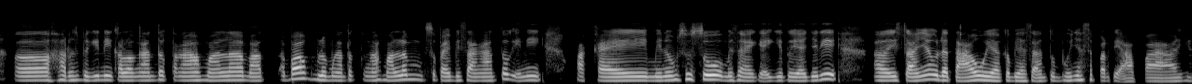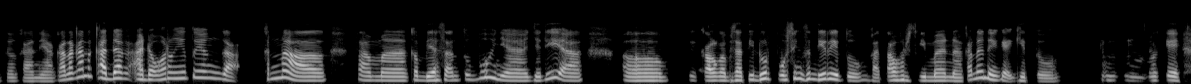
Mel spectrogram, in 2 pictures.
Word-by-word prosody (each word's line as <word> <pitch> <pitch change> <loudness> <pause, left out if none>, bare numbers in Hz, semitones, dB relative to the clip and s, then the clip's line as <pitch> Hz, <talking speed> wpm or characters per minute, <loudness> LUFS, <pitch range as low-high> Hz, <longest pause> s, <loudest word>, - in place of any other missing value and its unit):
eee, 190 0 +3
harus 200 0 -2
begini, 200 +1 -1
kalau 185 -1 +1
ngantuk 190 +2 -2
tengah 190 0 0
malam, 195 +1 +2
apa 200 +6 +1
belum 200 -4 0
ngantuk 185 +3 -5
tengah 190 +1 -5
malam 215 +4 0
supaya 190 -2 -4
bisa 185 0 -3
ngantuk 180 +8 -2
ini 195 +1 -2 0.3
pakai 180 0 +2
minum 180 +4 +1
susu 220 -3 +5
misalnya 180 -3 -2
kayak 155 +1 -4
gitu 180 - -6
ya. 170 - +1
Jadi, 195 +7 +2 0.5
eee, 180 - +4
istilahnya 185 +5 +2
udah 195 -4 +4
tahu 190 +4 +4
ya 175 - +4
kebiasaan 165 -2 -3
tubuhnya 185 +4 -4
seperti 175 -6 -6
apa 150 0 -3
gitu 160 -1 -12
kan 150 -1 -7
ya. 150 -1 -6
Karena 205 - +1
kan 355 - +3
kadang 280 -1 +5
ada 230 -2 +2
orang 275 +5 0
itu 290 +3 -5
yang 300 -3 -3
nggak - - 0 0.2
kenal 195 - +3 0.3
sama 185 -2 0
kebiasaan 190 0 0
tubuhnya, 215 - 0
jadi 180 +10 -4
ya, 185 - +2 0.5
eee, 180 0 +2 0.5
kalau 180 -1 +5
nggak 180 -1 0
bisa 195 - +3
tidur, 220 +6 +2
pusing 215 +6 -1
sendiri 240 -1 +3
tuh 180 -2 -5
nggak 155 -2 -6
tahu 195 +2 +2
harus 185 -1 -5
gimana 175 -2 -1
kan 215 - -3
ada 300 - +2
yang 200 - -1
kayak 150 -4 -3
gitu, 150 -4 -6 0.5
mhm. 185 -4 -13
Oke, 185 0 -1
185 Hz, 175 wpm, -23 LUFS, 180-210 Hz, 0.5 s, susu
